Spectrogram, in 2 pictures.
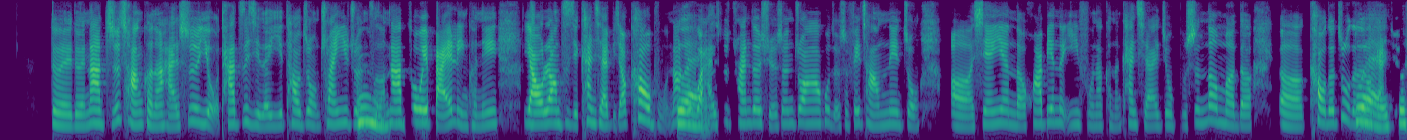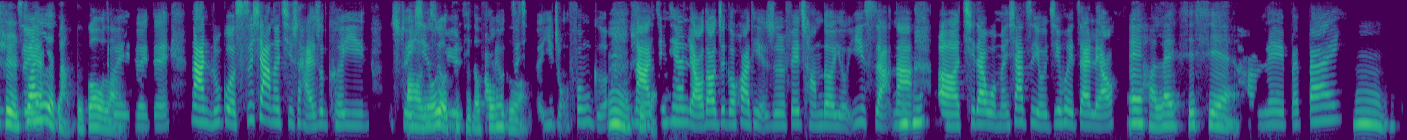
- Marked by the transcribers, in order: other background noise
- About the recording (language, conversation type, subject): Chinese, podcast, 你有没有过通过改变穿衣风格来重新塑造自己的经历？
